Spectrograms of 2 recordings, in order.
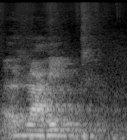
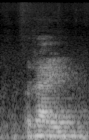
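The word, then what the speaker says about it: write: डब्ल्यू के बाद में आर आता है तो डब्लू साइलेंट होता है। डब्लू का उच्चारण नहीं होता। जैसे कि वहां पर राइट राइट देखो डब्ल्यू के बाद में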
